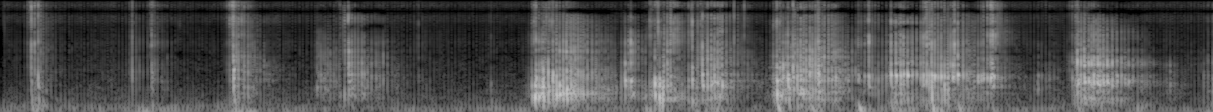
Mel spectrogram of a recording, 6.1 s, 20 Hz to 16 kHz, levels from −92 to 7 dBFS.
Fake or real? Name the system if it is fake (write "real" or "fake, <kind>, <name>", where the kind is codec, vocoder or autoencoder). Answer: fake, vocoder, BigVGAN v2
